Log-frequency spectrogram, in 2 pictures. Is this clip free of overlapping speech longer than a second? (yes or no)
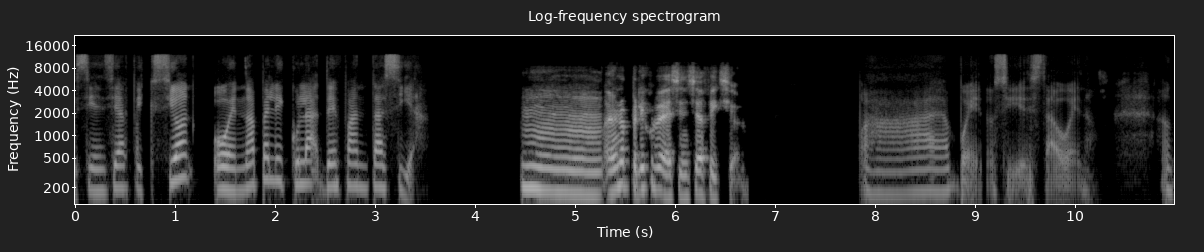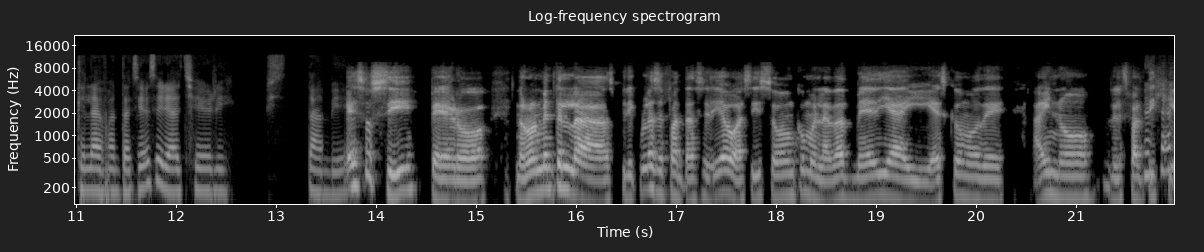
yes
